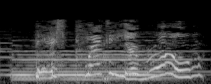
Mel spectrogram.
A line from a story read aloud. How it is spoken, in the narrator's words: laughed the bug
